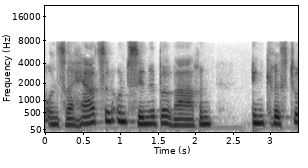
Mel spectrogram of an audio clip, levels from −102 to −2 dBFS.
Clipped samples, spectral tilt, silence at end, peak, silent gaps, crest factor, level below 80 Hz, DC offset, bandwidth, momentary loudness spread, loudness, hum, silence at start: under 0.1%; -5.5 dB/octave; 0 s; -4 dBFS; none; 14 dB; -60 dBFS; under 0.1%; 8 kHz; 5 LU; -20 LUFS; none; 0 s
